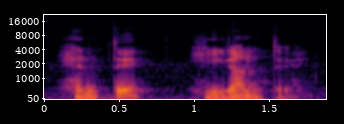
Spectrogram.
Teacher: aspirate, similar to the English H, that's all it is.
